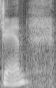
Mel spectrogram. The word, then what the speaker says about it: Jan: So, it's technically Yawn, but in our life it's Jan.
